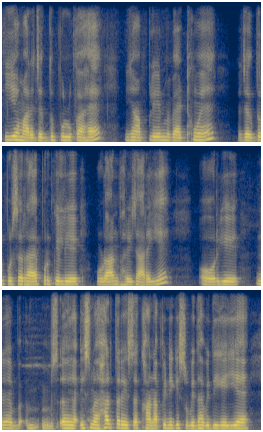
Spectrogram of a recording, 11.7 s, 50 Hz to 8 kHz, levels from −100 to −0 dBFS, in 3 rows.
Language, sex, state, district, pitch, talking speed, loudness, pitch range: Hindi, female, Chhattisgarh, Bastar, 175 Hz, 195 wpm, -19 LUFS, 170-185 Hz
